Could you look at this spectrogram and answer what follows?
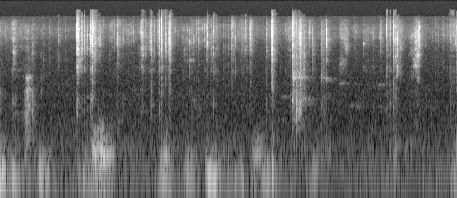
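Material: Soap.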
